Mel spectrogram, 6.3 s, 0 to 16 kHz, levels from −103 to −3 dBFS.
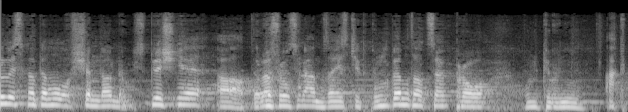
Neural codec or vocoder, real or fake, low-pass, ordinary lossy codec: codec, 24 kHz, 0.9 kbps, WavTokenizer, medium music audio release; fake; 10.8 kHz; MP3, 48 kbps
